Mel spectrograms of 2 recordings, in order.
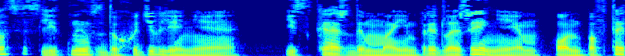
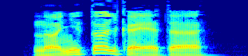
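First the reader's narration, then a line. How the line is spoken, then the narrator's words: Stern. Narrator (Russian): строго произнес я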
